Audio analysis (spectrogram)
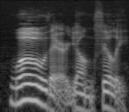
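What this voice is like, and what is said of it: Deep booming male voice. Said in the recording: “a deep voice boomed”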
